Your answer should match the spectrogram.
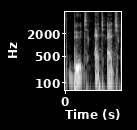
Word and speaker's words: Buttigieg: he tells us how to pronounce it. It's Buttigieg. 38-year-old former mayor from South Bend,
